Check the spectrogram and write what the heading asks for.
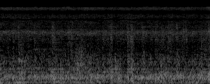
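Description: Pressure canner heating on the stove, a steady low rushing hiss of water boiling inside as pressure builds under the regulator weight.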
